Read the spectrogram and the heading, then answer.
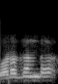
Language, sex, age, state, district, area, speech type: Odia, male, 60+, Odisha, Dhenkanal, rural, conversation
